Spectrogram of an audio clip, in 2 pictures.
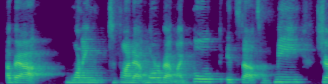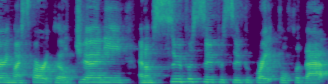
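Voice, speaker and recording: A woman's voice: mid-range voice, sharp tone. A woman hosting a podcast interview in an effusive, emphatic way, recorded in a roomy, echoey space. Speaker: podcast host.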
